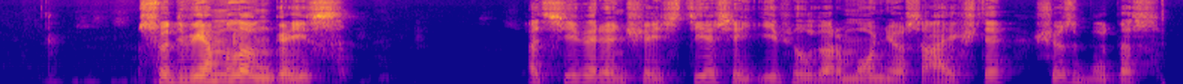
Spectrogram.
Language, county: Lithuanian, Panevėžys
